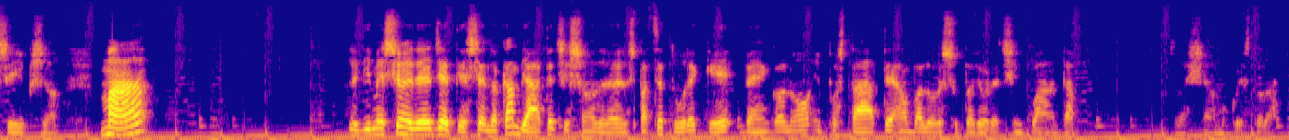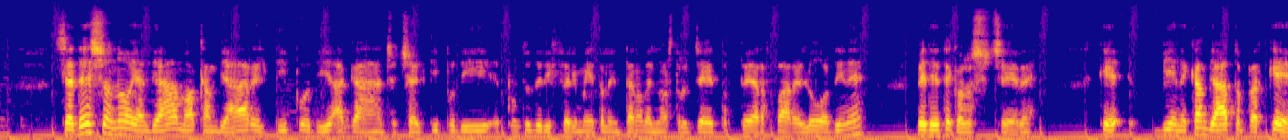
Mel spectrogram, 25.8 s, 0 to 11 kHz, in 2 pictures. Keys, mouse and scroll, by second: 11.1 click, 13.6 click, 21.2 click.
